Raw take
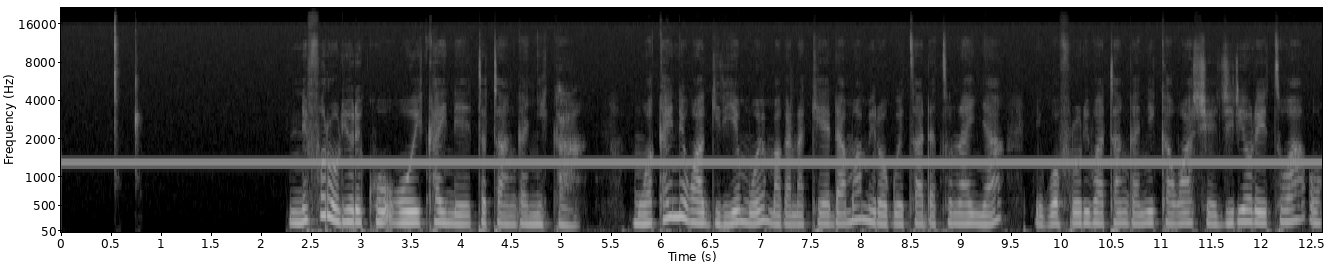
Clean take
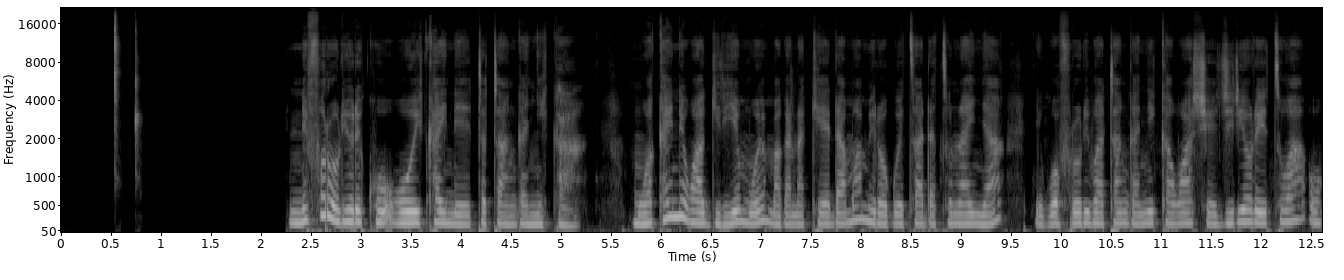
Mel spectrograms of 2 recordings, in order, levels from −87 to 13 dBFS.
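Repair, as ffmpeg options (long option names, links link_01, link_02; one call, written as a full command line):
ffmpeg -i in.wav -af "bandreject=frequency=1300:width=30,agate=range=-21dB:threshold=-27dB" out.wav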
